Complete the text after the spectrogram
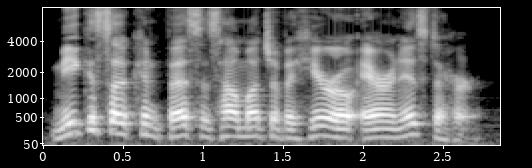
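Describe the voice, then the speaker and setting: A man's voice: fairly high pitch, fast talker. A man reading a scripted video essay in an earnest, personal way with emphatic phrasing. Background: background music.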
